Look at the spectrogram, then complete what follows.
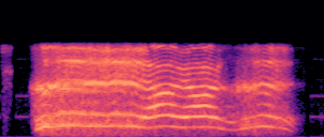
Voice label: voicemail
